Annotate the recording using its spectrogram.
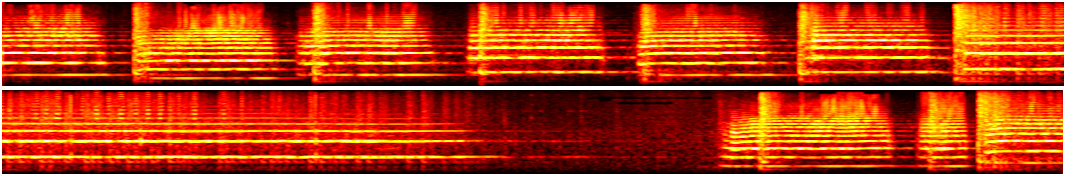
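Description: Solo trumpet playing a slow, mournful melody: six short held notes stepping up and down, then one long high note held about three seconds that fades away, a pause of about a second, and the melody starting again.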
